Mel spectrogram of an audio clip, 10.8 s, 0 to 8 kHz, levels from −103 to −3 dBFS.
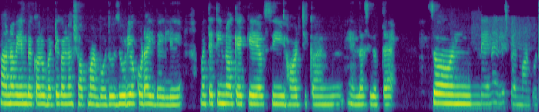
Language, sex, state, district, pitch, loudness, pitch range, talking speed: Kannada, female, Karnataka, Mysore, 230 Hz, -16 LUFS, 220-235 Hz, 140 wpm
